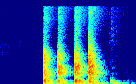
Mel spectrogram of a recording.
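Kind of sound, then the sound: vocal imitation, knocking imitating a knock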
